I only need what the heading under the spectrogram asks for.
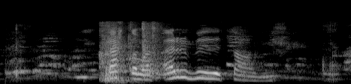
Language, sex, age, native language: Icelandic, male, 10, Icelandic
